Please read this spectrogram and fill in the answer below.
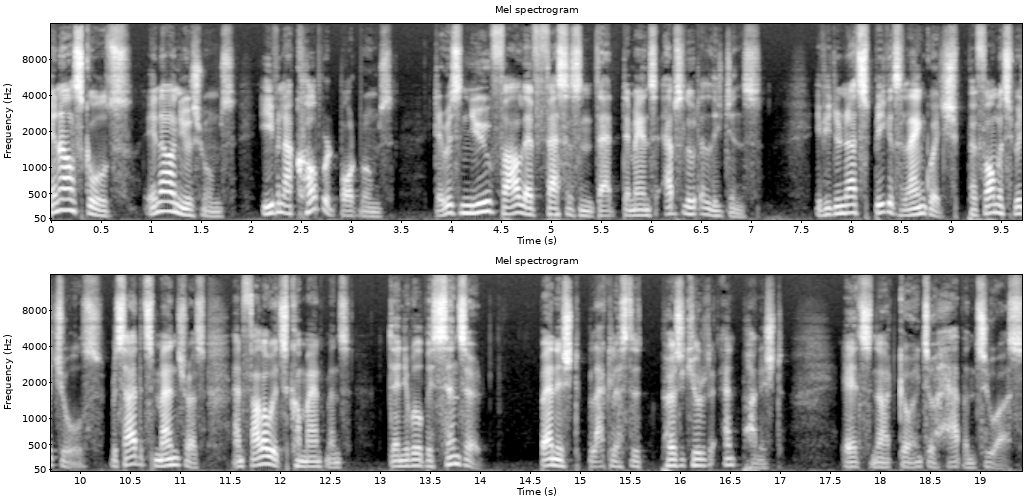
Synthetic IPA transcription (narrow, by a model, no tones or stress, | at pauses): ɨ̃naʊə˞skulˠz̥ɪ̃naʊə˞njʉzɹṵ̃mz̥ | ivɨ̃naʊə˞kʰɔɹpɹɨt̚b̥ɔɹd̚ɹũmz̥ | ðə˞ɨzənjʉfɑlɛv̥fæsɪz̃m̩ðɨt̚d̥ɨmæ̃ndzæb̥səluɾɨlid͡ʒɨ̃ns | ɨfjɨdɨnətspikɨtslæ̃ŋɡwɪd̥ʒ̥pʰə˞fɔɹmɨtsɹɪt͡ʃṵə̰l̩ˠz̥ɹɨsaɪɾɨtsmæ̃ntɹ̥ɨ̰sʔɨ̰̃nfɑlˠoʊɨtskʰəmæ̃nd̚mɨ̃nts | ðɨ̃njɨwəlˠbisɛ̃nsə̰˞d̚ | b̥ænɨʃtb̥læklɪstɨd̚pʰɜ˞sɨkʰj̥ʉɾɨɾɨ̃npʰʌnɨʃt | ʔɪtsnət̚ɡ̥oʊɪ̃ŋtʰɨhæpə̃n̩tʰɨʌ̰s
